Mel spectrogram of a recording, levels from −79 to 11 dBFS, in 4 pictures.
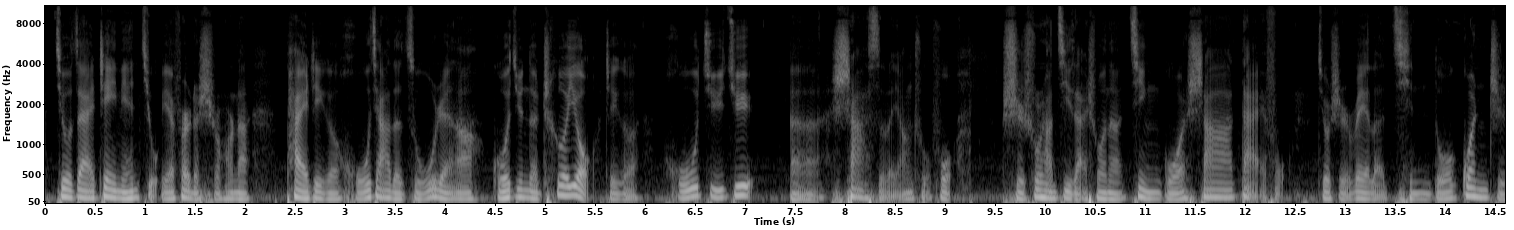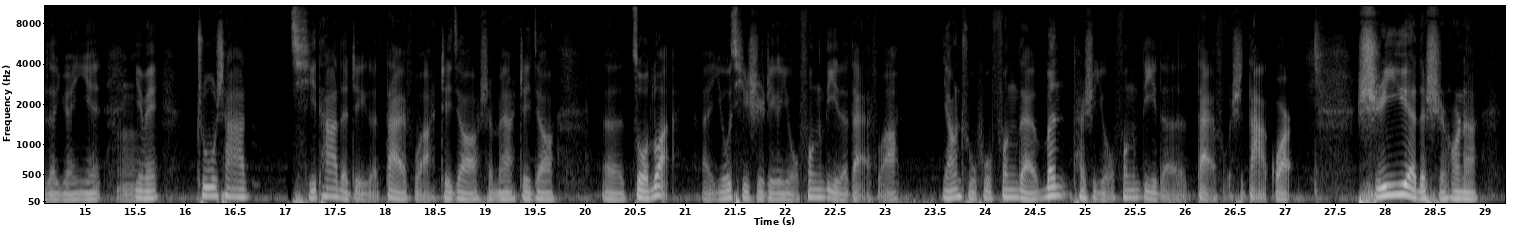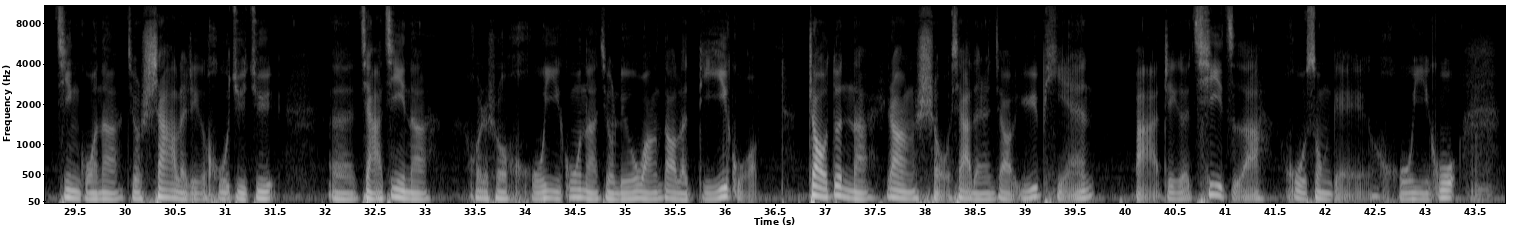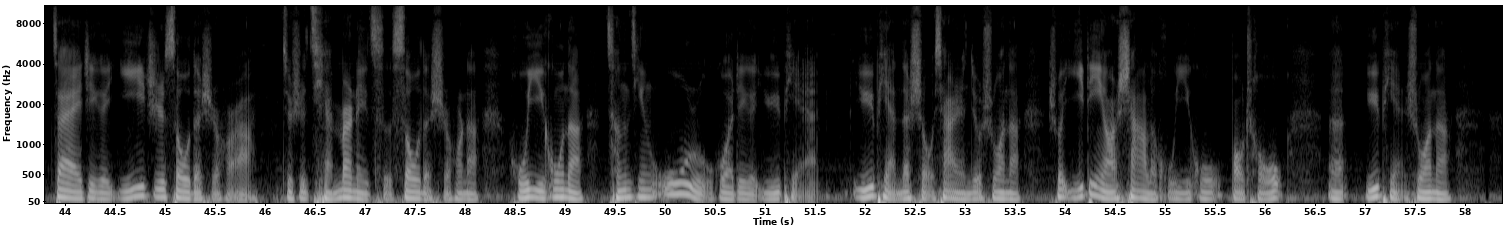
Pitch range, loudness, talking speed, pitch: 100-120 Hz, -24 LUFS, 240 characters per minute, 105 Hz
